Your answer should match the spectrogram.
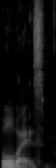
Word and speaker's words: Alvvays: A-L-V-V-A-Y-S, but it's pronounced Always.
